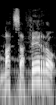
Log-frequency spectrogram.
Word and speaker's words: Mazzaferro: Mazzaferro, or Mazzaferro if you want to pronounce it correctly, the Warriors goalkeeper.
